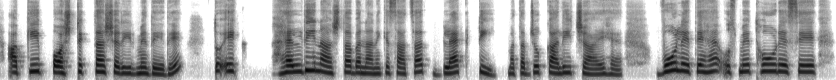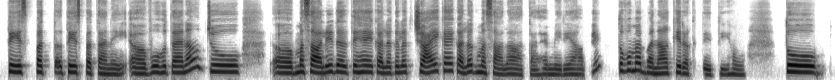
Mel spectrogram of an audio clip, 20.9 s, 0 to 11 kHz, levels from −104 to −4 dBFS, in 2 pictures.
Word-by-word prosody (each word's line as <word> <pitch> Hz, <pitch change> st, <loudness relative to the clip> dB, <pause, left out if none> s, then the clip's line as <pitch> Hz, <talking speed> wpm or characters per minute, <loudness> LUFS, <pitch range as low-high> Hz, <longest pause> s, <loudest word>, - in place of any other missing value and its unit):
आपकी 230 Hz, +4 st, +2 dB, 0.2 s
पौष्टिकता 240 Hz, +3 st, +4 dB
शरीर 200 Hz, -4 st, 0 dB
में 200 Hz, 0 st, +2 dB
दे 180 Hz, -3 st, +1 dB
दे, 230 Hz, -, -1 dB, 0.4 s
तो -, -, 0 dB
एक 275 Hz, -, -2 dB, 0.4 s
हेल्दी 250 Hz, +7 st, +4 dB
नाश्ता 230 Hz, -3 st, +1 dB
बनाने 200 Hz, -3 st, -1 dB
के 215 Hz, -, -5 dB
साथ-साथ 200 Hz, +4 st, -1 dB, 0.2 s
ब्लैक 220 Hz, +3 st, +2 dB
टी 230 Hz, -5 st, 0 dB, 0.3 s
मतलब 190 Hz, 0 st, -4 dB
जो 230 Hz, +6 st, -1 dB
काली 215 Hz, 0 st, +1 dB
चाय 175 Hz, -3 st, -1 dB
है 175 Hz, -3 st, -7 dB, 0.5 s
वो 270 Hz, +5 st, +6 dB
लेते 260 Hz, -3 st, +2 dB
हैं 260 Hz, +3 st, 0 dB
उसमें 250 Hz, +1 st, -3 dB
थोड़े 265 Hz, -1 st, +2 dB
से 245 Hz, 0 st, 0 dB, 0.4 s
तेज 235 Hz, -2 st, +2 dB
पत्ता 235 Hz, -2 st, -1 dB
तेज 230 Hz, +1 st, +1 dB
पत्ता 195 Hz, -2 st, -1 dB
नहीं 175 Hz, +1 st, -4 dB
अ, 195 Hz, -1 st, -1 dB
वो 225 Hz, +5 st, 0 dB
होता 225 Hz, 0 st, -1 dB
है 220 Hz, -, +1 dB
ना 280 Hz, +9 st, +1 dB, 0.2 s
जो 245 Hz, -2 st, +2 dB, 0.5 s
अ, 210 Hz, -1 st, +1 dB
मसाले 235 Hz, -1 st, +4 dB
डालते 240 Hz, -1 st, +1 dB
हैं 240 Hz, +1 st, +1 dB
एक 230 Hz, -, -4 dB
अलग 210 Hz, 0 st, -1 dB
अलग, 230 Hz, +1 st, -1 dB
चाय 240 Hz, +1 st, +2 dB
का 285 Hz, +1 st, -2 dB
एक 280 Hz, -2 st, -3 dB
अलग 235 Hz, +1 st, 0 dB
मसाला 180 Hz, -3 st, -3 dB
आता 160 Hz, 0 st, -11 dB
है 175 Hz, -, -6 dB
मेरे 170 Hz, 0 st, -4 dB
यहाँ 170 Hz, 0 st, -5 dB
पे, 315 Hz, +9 st, -7 dB, 0.2 s
तो 280 Hz, -, +1 dB
वो 295 Hz, +2 st, -1 dB
मैं 295 Hz, -3 st, +1 dB
बना 200 Hz, -2 st, 0 dB
के 230 Hz, -, +2 dB
रख 190 Hz, -5 st, -4 dB
देती 165 Hz, +1 st, -6 dB
हूँ। 165 Hz, -2 st, -6 dB, 0.5 s
तो 235 Hz, -4 st, +7 dB
225 Hz, 180 wpm, -19 LUFS, 195-245 Hz, 0.5 s, तो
